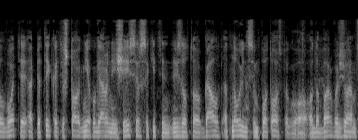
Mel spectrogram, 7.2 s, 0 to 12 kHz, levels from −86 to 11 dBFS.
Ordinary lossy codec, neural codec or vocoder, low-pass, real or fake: AAC, 32 kbps; none; 7.2 kHz; real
